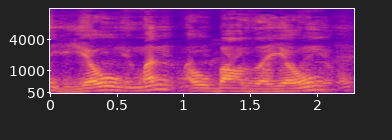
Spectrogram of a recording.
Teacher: قال لبثت یوما او بعض یوم، میم کے اوپر دو زبر کی تنوین ہے اور تنوین اور نون ساکن کی آواز ایک جیسی ہوتی ہے، یومن او بعض یوم، لیکن یہاں پہ غنہ اس لیے نہیں ہوگا، ناک میں آواز اس لیے نہیں ٹھہرائیں گے کیونکہ آگے حمزہ ہے اور یہ الف سے مطلب نہیں ہے، یہ الف ہو یا نہ ہو، یہ میم کی جو تنوین ہے وہ ایسے ہی پڑھا جائے گا۔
